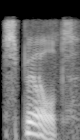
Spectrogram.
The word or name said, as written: spilt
